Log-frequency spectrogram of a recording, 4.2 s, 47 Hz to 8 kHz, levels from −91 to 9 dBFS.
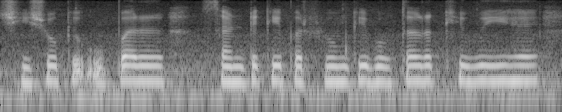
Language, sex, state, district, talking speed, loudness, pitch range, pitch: Hindi, female, Uttar Pradesh, Lalitpur, 155 wpm, -16 LUFS, 190-195 Hz, 195 Hz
